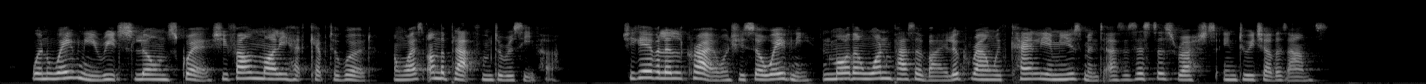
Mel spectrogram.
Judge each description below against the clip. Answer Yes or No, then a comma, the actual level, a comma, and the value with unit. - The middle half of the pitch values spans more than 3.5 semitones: No, average, 3.2 semitones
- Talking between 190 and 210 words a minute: Yes, average, 200 wpm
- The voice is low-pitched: No, high, 230 Hz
